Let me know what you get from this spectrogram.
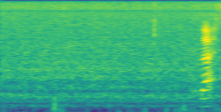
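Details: Honey bees of a new swarm just placed into an empty hive, humming in a continuous low buzz, with a man's voice cutting in briefly at the end.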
